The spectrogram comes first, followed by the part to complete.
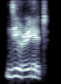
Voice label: "nereid", Indian

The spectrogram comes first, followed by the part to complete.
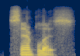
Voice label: "semplice", American

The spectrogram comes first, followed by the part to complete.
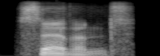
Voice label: "servant", British

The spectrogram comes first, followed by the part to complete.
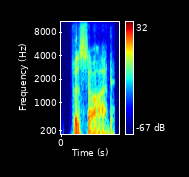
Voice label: "faÇade", American

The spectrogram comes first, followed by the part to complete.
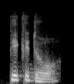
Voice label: "picador", Indian; Dictionary

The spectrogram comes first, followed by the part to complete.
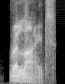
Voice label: "relight", British

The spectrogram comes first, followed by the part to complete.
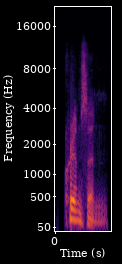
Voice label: "crimson", American

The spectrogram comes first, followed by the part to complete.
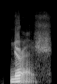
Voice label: "nourish", American

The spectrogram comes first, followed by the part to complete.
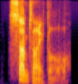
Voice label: "subtitle", British

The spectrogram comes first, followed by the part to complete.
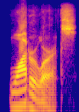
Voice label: "waterworks", American

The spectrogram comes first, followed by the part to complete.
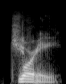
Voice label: "Jewry", American

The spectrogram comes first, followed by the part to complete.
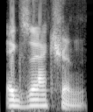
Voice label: "exaction", American

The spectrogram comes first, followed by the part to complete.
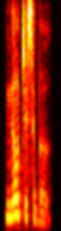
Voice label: "noticeable", Indian

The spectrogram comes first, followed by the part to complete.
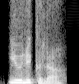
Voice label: "unicolour", Indian

